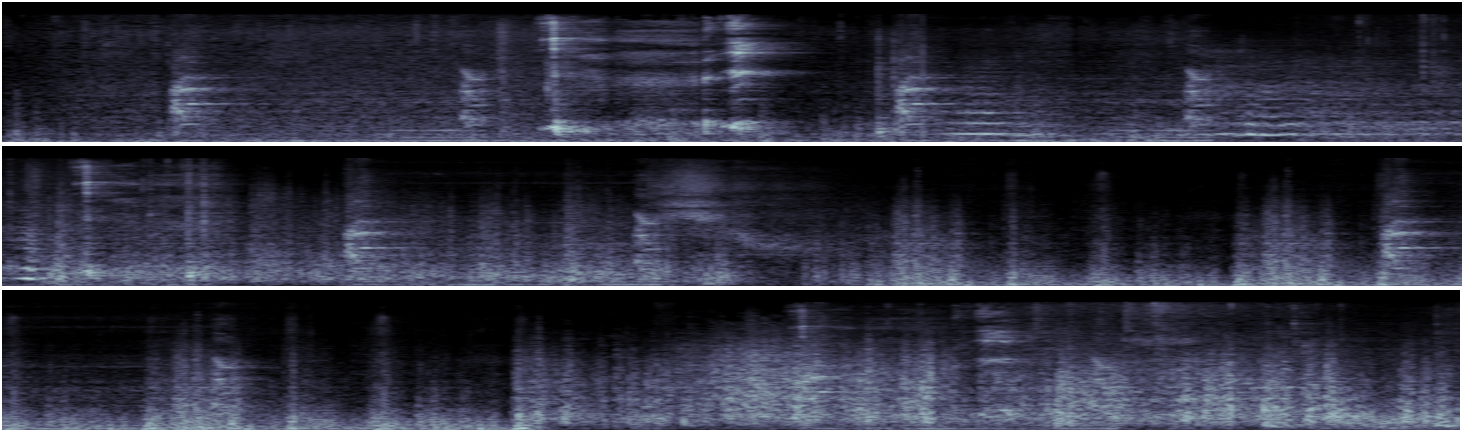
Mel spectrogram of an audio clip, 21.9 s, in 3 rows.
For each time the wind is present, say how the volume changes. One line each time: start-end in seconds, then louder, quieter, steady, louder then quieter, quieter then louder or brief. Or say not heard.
0.0-21.8 louder.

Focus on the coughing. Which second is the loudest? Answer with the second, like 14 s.
3 s.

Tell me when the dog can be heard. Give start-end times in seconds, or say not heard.
0.8-2.5, 4.5-6.0, 8.9-10.6, 14.2-15.8, 18.6-20.2.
